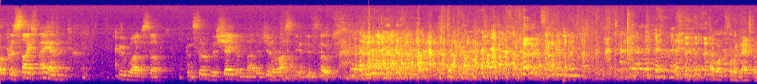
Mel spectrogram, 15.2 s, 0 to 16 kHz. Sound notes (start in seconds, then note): 6.7 laughter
